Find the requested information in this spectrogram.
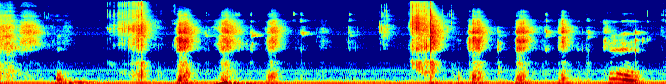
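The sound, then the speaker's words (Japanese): Crunchy avocado-and-soy-sauce-flavoured snack sticks are bitten and chewed, giving many sharp, crisp crunches in an irregular rhythm, quiet overall with a few louder bites. “でもアボカド醤油なんてよく考えるよね。うん、でも美味しいか。もう一本食べてみよう。”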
